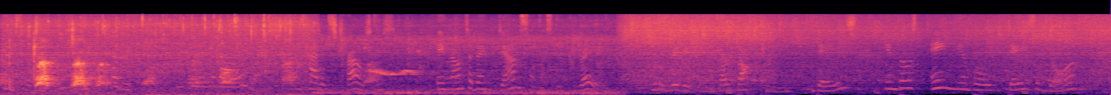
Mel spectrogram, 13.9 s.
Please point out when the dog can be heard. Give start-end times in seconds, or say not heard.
0.0-3.8, 4.5-5.2.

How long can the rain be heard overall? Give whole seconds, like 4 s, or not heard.
14 s.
